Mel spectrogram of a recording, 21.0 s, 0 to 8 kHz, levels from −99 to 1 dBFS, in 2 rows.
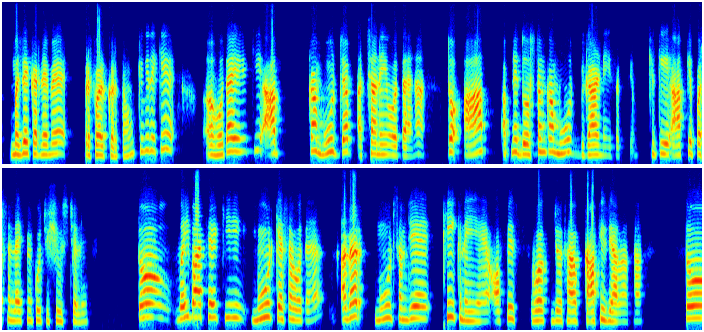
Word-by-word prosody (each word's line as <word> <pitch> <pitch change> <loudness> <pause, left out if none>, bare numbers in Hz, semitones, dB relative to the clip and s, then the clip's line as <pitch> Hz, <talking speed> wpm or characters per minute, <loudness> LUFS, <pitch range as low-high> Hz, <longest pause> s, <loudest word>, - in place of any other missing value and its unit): मज़े 190 +3 +4
करने 185 -2 +2
में 195 +2 0 0.4
प्रेफ़र 180 +1 +3
करता 150 -1 -3
हूँ 165 +6 -10
क्योंकि 250 +1 -8
देखिए 275 +3 -5 0.5
अ, - - +1
होता 180 +7 +3
ये 245 -1 +2
है 240 - -12
कि 245 +2 -18 0.2
आपका 210 +4 0
मूड 225 +2 -2
जब 235 +1 +2
अच्छा 205 -1 +3
नहीं 185 -1 -3
होता 170 -3 0
है 150 - -4
ना, - - -1 0.4
तो - - +5 0.2
आप 245 0 +5 0.2
अपने 230 +4 -3
दोस्तों 190 +6 0
का 235 +1 +4
मूड 220 +2 -4
बिगाड़ 180 +1 +4
नहीं 165 -1 -19
सकते 160 0 -19
हो - - -31 0.2
क्योंकि 195 0 -4
आपके 180 +4 -1
पर्सनल 195 -2 -4
लाइफ़ 180 0 -1
में 185 - -9
कुछ 190 -1 -8
इश्यूज़ 175 -1 -9
चले। 160 -1 -8 0.8
तो 230 - +5 0.5
वही 225 +4 +3
बात 245 -1 +5
है 245 - +4
कि 240 -4 -9 0.2
मूड 245 +4 +1
कैसा 210 0 +1
होता 185 -2 -2
है, - - -5 0.4
अगर 250 +5 +7 0.2
मूड 220 +3 -5
समझिए 220 +2 0 0.3
ठीक 255 -2 -2
नहीं 175 -3 -4
है, 170 0 -6
ऑफ़िस 175 +5 -3 0.3
वर्क 185 +1 +2
जो 180 - -2
था 175 -1 +4 0.2
काफ़ी 175 +4 +3
ज़्यादा 165 -1 0
था। 165 +1 -7 0.7
तो 220 0 +6
195 Hz, 175 wpm, -22 LUFS, 180-235 Hz, 0.8 s, अगर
